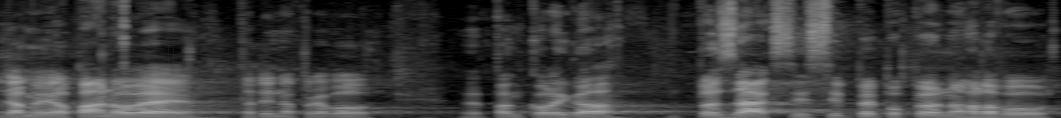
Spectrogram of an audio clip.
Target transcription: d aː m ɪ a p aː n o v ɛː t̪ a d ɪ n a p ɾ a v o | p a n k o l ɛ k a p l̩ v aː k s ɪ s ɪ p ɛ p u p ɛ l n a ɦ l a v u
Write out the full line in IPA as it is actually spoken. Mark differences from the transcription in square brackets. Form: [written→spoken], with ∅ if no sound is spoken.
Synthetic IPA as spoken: d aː m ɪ a p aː n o v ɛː t̪ a d ɪ n a p ɾ a v o | p a n k o l ɛ [k→ɡ] a p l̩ [v→z] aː k s ɪ s ɪ p ɛ p [u→o] p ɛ l n a ɦ l a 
